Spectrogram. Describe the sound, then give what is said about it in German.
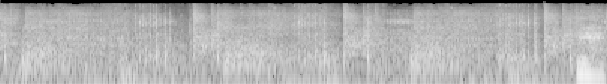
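A steam-powered grip crushes a mechanical robot with loud, continuous grinding and crunching, metallic clinks and brittle breaking noises over a rumbling, engine-like drone. “Er zerquetscht Spooks Maschinenmensch. Es geht doch nichts über Dampfkraft.”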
